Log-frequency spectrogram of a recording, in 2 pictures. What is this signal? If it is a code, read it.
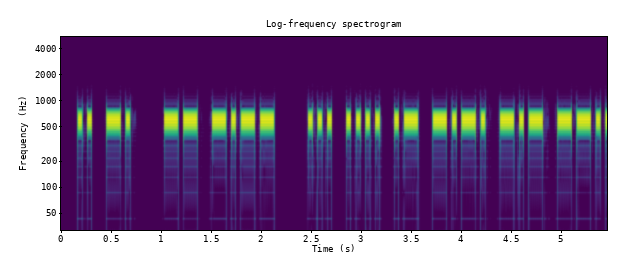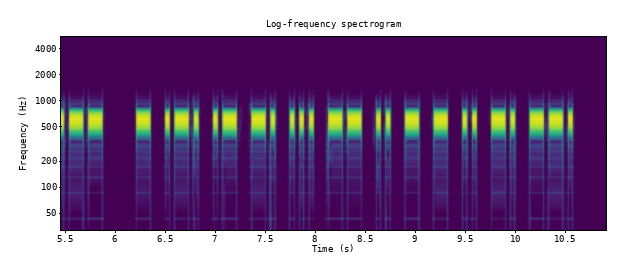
Morse code, heard as a keyed tone, about 25 wpm, 600 Hz. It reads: IN MY SHACK, TRANSMITTING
